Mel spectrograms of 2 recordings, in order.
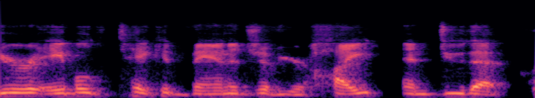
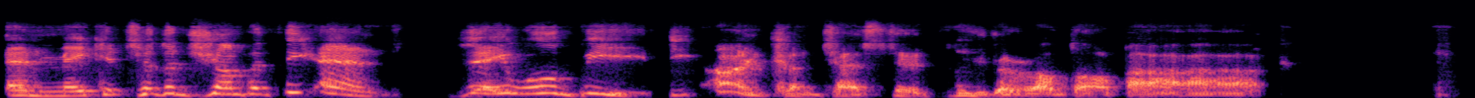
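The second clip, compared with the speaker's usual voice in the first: announcer; 5 semitones higher, 3 dB louder, slower than usual. Retold or imitated. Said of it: "the announcer just says".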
